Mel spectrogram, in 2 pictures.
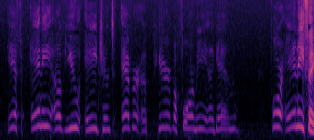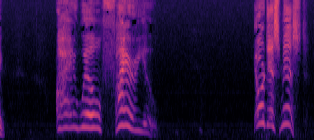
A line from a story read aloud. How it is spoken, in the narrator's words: Gray going over the top and screaming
